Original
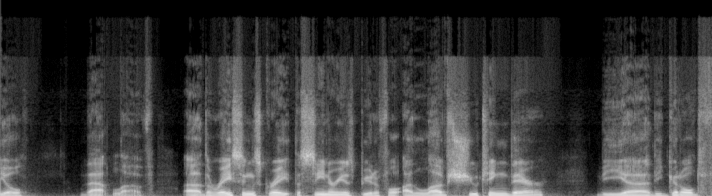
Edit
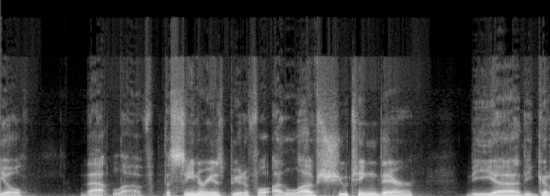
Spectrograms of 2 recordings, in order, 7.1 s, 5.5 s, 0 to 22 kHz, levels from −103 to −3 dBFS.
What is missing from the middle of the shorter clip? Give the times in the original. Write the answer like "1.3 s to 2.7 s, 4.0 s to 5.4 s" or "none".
1.6 s to 2.9 s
